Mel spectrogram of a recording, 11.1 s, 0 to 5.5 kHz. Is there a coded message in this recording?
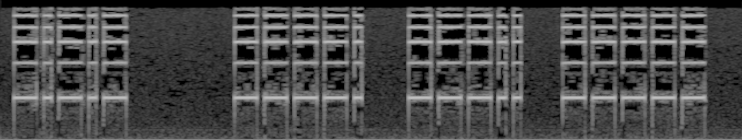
Yes: Morse code from 0.2 to 10.6 s, heard as a keyed tone, about 11 wpm, spaced as for 8 wpm, 800 Hz. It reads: <KA> 980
